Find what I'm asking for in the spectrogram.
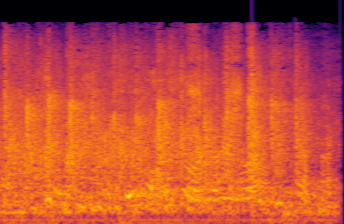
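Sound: audience applause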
